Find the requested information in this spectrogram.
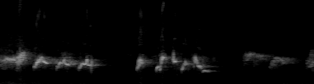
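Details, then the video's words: Red-whiskered bulbul used as a decoy in a trap, singing in a duel: loud warbled phrases of rich fluty notes around mid-high pitch, two bursts then a shorter rising-falling phrase, clear with little background. "Bẫy đấu chào mào cực đẹp, hót cực hay"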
